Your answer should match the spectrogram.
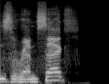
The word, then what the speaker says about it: Zrimsek: And so on today's episode, super, super, super excited uh, to have Brian Zrimsek.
